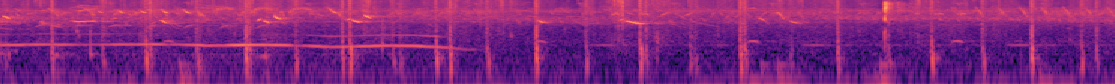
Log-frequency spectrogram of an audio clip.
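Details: Wolf howl, a drawn-out wavering tone lasting about three seconds, with high chirping birds, scattered sharp clicks and taps throughout, and quieter background afterward.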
